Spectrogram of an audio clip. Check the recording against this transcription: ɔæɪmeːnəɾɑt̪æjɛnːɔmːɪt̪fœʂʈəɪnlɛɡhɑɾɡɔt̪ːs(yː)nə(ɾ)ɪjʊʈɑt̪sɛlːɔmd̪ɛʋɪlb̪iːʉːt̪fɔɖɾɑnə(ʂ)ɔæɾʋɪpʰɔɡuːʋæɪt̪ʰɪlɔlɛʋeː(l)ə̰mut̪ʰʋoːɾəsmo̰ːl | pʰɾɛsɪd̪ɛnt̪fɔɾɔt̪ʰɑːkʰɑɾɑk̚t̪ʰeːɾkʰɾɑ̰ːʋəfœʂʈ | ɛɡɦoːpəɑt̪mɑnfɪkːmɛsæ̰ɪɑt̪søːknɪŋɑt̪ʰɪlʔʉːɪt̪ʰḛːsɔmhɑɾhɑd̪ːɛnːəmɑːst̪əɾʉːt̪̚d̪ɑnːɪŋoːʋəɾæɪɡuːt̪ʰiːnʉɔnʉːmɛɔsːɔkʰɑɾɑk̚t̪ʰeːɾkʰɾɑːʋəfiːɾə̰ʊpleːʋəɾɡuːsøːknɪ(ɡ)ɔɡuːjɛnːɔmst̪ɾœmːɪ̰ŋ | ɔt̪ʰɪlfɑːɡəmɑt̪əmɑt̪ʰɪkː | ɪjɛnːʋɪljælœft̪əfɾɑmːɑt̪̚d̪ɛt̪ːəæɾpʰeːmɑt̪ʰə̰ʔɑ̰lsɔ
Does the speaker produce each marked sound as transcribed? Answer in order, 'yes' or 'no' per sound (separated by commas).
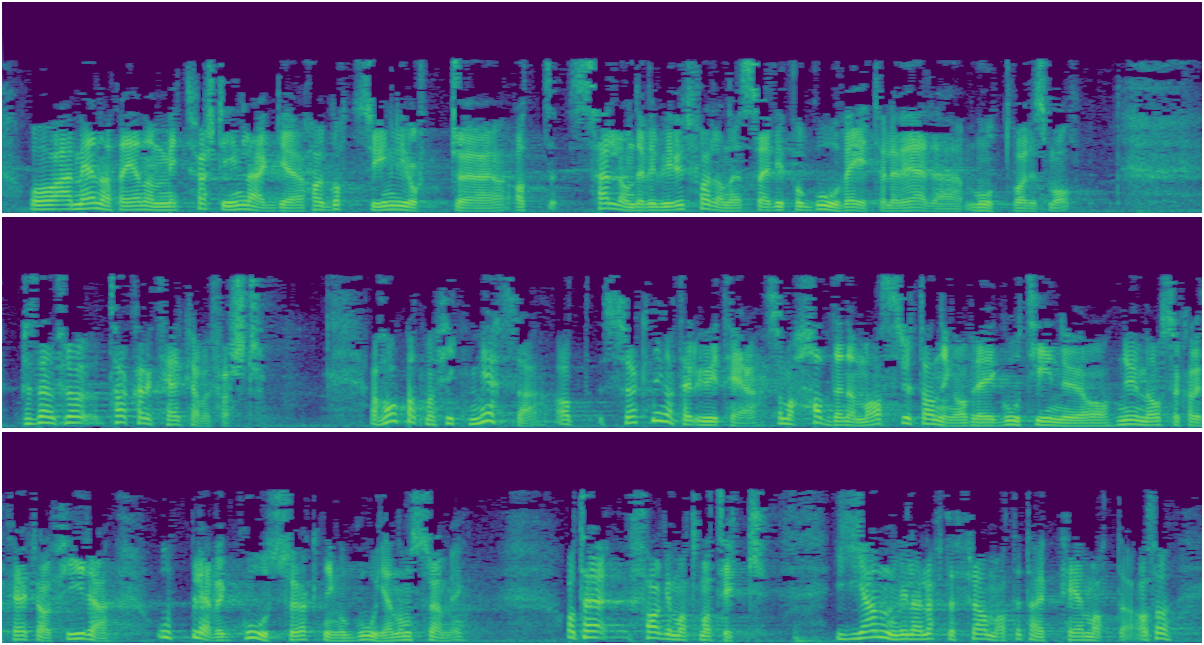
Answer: yes, no, no, no, no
